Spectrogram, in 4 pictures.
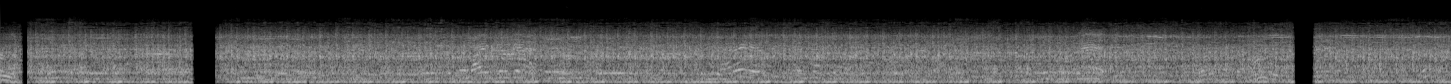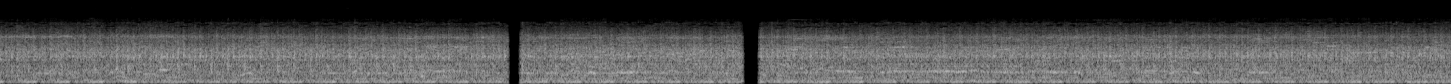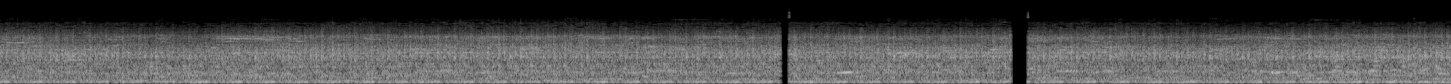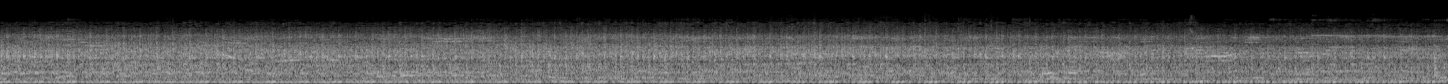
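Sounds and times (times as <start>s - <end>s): people's voices: 0.0s - 58.0s
tractor engine idling: 0.0s - 58.0s.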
